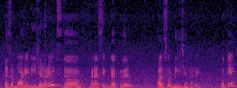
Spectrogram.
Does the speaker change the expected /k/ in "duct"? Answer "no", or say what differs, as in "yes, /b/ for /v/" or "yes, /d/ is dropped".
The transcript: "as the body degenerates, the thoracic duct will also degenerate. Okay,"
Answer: no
